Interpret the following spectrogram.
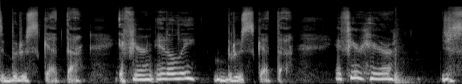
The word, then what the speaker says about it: bruschetta: The food is a safe topic, except for the word bruschetta.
